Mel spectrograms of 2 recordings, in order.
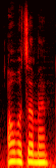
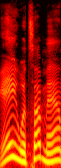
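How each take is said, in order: First: It is said in a flat, dull way. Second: It is said in a lively, excited way.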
